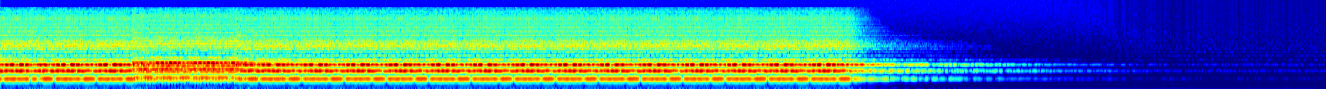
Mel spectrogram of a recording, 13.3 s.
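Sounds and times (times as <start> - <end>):
SATB choir singing: 0.0 - 9.5.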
